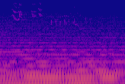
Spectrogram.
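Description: Faint, high birds chirping in quick little bursts, sitting above a steady, sustained bed of orchestral music; quiet overall, with no talking.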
